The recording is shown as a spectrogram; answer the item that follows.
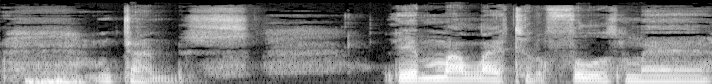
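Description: Vocal fry runs through this man's medium-pitched voice. His intonation is lively and his pace moderate. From Baltimore, Maryland. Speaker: podcast host. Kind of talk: casual solo podcast monologue. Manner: halting, stumbling, repeats words; informal, conversational.

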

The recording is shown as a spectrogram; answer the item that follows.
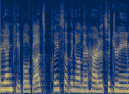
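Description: A woman's plain, everyday voice at a fairly high pitch, with ordinary pitch variation. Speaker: podcast host. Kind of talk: casual interview. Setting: studio.

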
